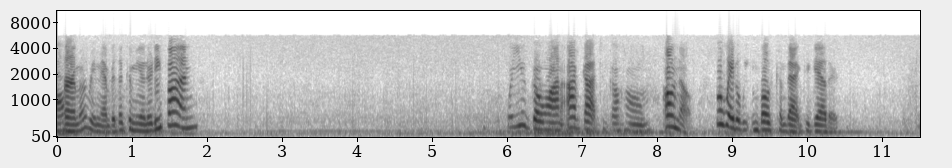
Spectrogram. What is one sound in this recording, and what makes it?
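A young woman speaks in a tense, hushed voice.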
